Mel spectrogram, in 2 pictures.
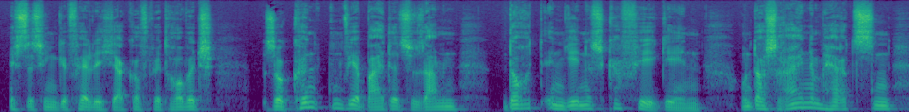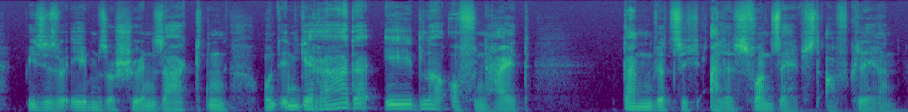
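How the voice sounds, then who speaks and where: A man's voice: sits low, very animated, moderate pace, darkish tone, husky, voice pushed up, full character voice. A man reading an audiobook, voicing an anxious clerk who pleads frantically with his double. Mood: pleading.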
